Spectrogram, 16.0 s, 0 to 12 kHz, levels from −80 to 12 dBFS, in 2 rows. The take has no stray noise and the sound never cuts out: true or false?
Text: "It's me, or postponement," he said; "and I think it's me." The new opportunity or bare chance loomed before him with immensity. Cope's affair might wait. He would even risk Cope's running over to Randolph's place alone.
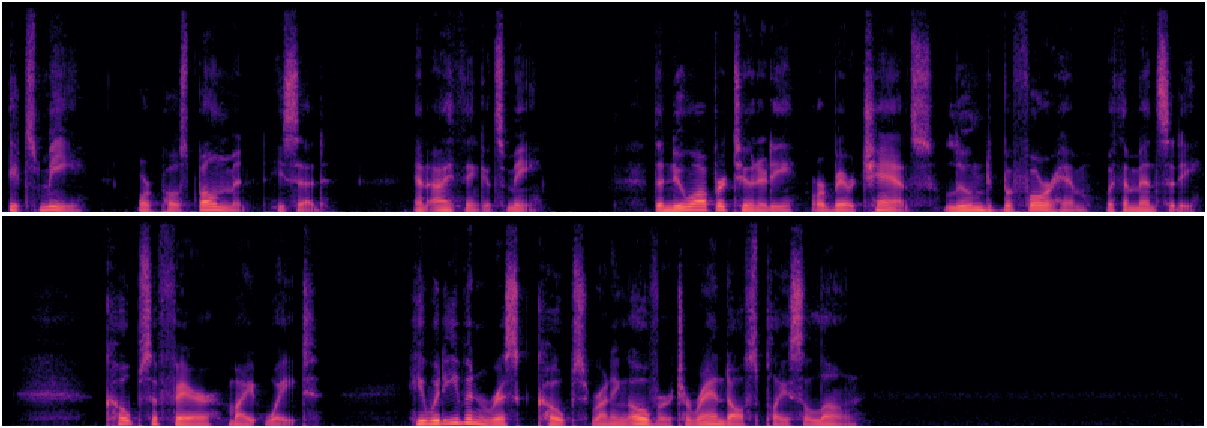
true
